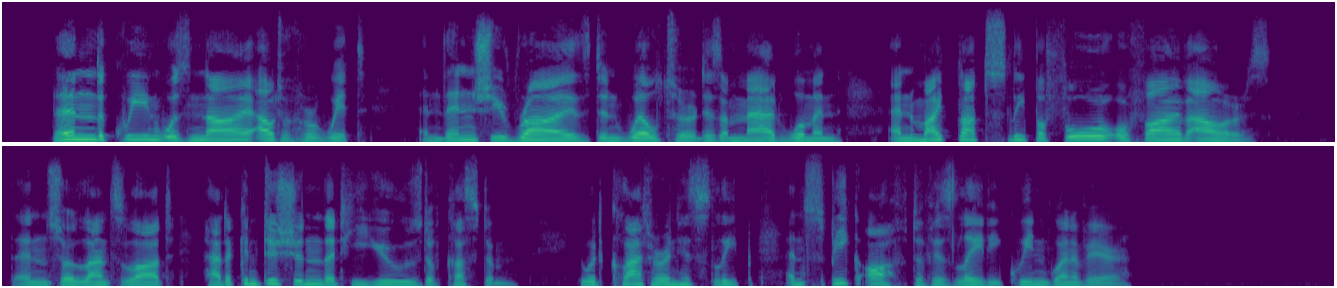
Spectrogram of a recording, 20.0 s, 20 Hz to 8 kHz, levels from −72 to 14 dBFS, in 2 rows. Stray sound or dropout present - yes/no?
no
